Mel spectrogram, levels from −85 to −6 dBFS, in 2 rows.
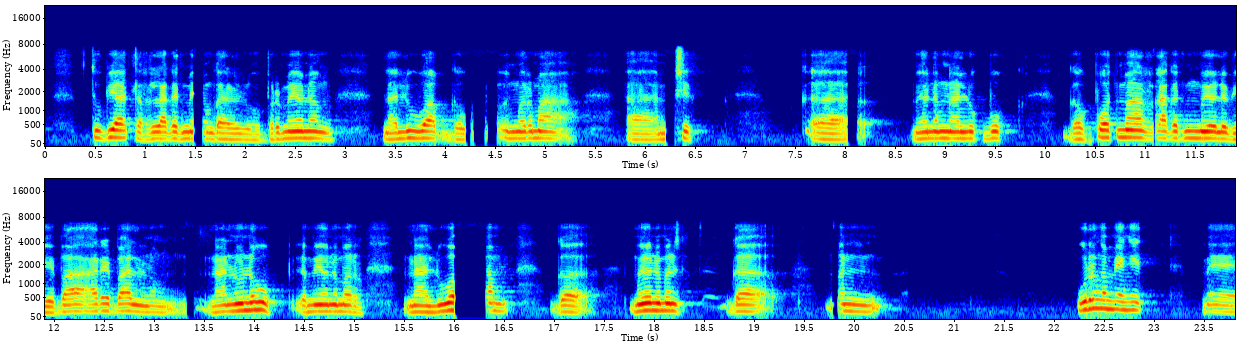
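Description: Lost AMR speech frames break into the speech eight times. Brief dropouts of 60 to 100 ms fall at 1.47, 6.20, 8.01, 13.31 and 19.78 s, and a single-frame dip comes at 11.07 s. Longer damage hits 4.20 to 4.55 s, in scattered gaps with a longest run of 120 ms, and 16.0 to 16.4 s. The decoder repeats the last good frame with falling gain. Each multi-frame run drops to near silence within two frames in this wideband stream. Speech returns briefly weak.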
